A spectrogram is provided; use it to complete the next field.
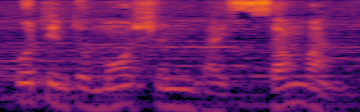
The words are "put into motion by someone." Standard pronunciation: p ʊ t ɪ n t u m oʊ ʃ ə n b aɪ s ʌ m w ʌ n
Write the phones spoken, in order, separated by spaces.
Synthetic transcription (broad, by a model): p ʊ t ɪ n t u m oʊ ʃ ə n b aɪ s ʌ m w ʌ n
